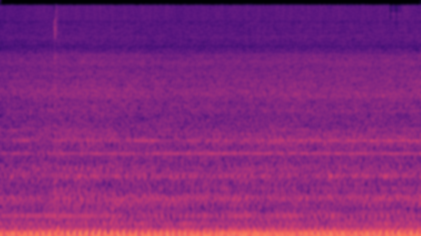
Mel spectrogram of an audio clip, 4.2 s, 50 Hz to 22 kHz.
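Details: Chevy square-body crew-cab dually with 454 V8, just after O2 sensor replacement, still slightly rich, cold: steady deep idle held at a raised, even speed with no stumble, the usual high cold idle.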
